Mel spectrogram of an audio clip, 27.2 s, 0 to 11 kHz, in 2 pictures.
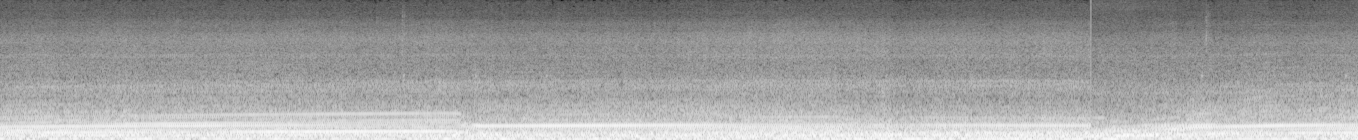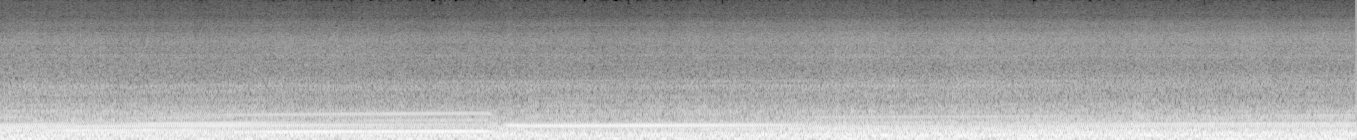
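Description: Kia ProCeed GT's 1.6-litre turbocharged four-cylinder petrol engine, heard inside the cabin over steady tyre and road noise, pulling up through the revs under acceleration. Its pitch climbs slowly, then drops sharply about five seconds in and again about eighteen seconds in as the seven-speed dual-clutch gearbox shifts up, with a short dip and recovery around eleven seconds.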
